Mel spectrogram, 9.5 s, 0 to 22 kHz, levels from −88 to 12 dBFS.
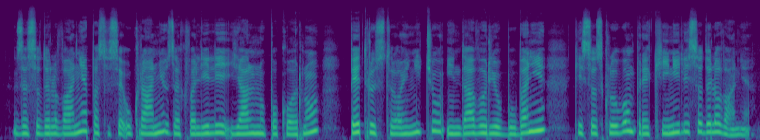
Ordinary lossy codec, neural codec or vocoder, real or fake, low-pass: none; vocoder, 44.1 kHz, 128 mel bands, Pupu-Vocoder; fake; 19.8 kHz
